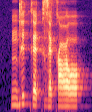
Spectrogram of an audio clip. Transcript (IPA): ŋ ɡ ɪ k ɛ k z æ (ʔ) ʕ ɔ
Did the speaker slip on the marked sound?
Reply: yes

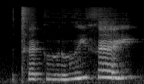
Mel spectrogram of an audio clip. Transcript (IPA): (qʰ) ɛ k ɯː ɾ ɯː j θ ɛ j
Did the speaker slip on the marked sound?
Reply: yes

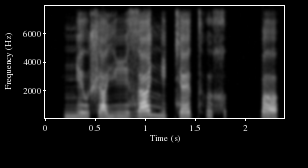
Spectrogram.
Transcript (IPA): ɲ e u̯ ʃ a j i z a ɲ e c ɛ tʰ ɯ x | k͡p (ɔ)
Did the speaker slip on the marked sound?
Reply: yes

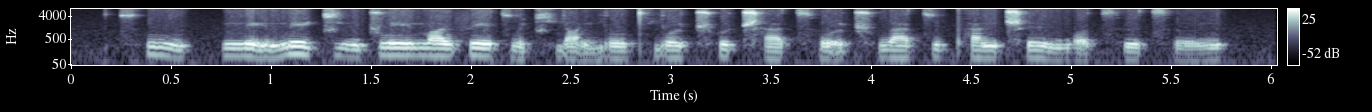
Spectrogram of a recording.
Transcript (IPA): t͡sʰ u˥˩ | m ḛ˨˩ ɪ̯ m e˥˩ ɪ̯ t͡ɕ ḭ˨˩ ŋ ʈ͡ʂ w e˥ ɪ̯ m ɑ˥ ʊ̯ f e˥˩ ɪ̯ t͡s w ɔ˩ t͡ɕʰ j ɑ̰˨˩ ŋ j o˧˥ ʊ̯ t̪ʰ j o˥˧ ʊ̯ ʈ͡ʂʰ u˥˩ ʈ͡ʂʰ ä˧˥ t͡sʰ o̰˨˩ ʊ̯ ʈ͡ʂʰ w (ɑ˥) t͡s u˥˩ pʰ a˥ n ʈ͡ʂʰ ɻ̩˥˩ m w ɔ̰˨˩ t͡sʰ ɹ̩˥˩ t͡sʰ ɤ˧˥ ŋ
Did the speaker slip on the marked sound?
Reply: yes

